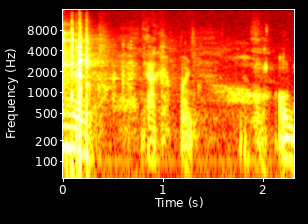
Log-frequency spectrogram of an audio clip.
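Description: Glasses clinked together in a toast: one sharp, ringing clink right at the start, followed by a few small clicks.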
